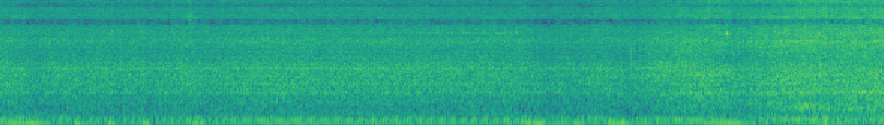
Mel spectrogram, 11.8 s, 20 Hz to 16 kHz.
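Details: Inline-six 300 at idle: deep, heavy idle that stumbles and surges every few seconds instead of holding an even beat; rough idle.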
